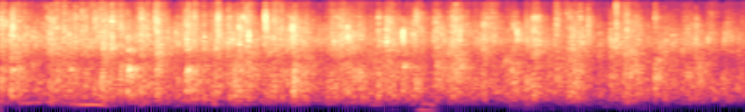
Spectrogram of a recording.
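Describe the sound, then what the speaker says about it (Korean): Temple anniversary ceremony crowd gives a steady, broad round of applause, continuous dense clapping heard from amid the hall at moderate loudness. "다시 큰 박수로 한번 시작합시다."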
